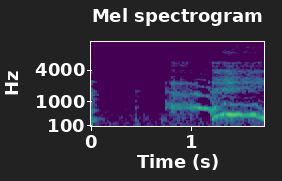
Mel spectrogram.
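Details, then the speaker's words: Adult woman's stomach growling after eating fish: after a quiet moment, a short rising-then-falling squeaky gurgle, ordinary bowel sounds during digestion. "do you hear my stomach my stomach is talking to you guys today you might hear it in a moment if I if I quit flopping my gums you might hear my stomach go"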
